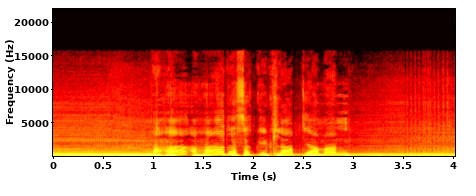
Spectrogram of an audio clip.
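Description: A motorcycle engine is revved sharply in quick bursts.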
